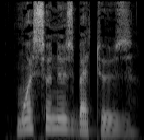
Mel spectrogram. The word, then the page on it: moissonneuse-batteuse: francais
